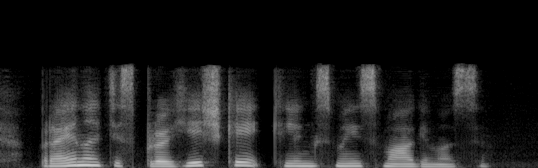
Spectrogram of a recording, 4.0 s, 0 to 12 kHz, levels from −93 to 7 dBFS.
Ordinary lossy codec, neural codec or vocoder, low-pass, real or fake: AAC, 48 kbps; codec, 16 kHz, 0.3 kbps, FocalCodec; 7.2 kHz; fake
